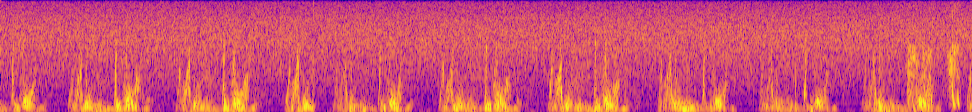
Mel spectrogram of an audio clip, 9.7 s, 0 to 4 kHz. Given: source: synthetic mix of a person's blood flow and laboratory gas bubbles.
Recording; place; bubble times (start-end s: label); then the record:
Doppler ultrasound of blood flow; precordium
9.05-9.36 s: bubbles
9.46-9.61 s: bubbles
9.70-9.73 s: bubbles
From the record:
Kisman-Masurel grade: 222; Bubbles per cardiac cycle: several, 3 to 8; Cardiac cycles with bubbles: 10 to 50%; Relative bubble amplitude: moderate (0.250 to 0.450); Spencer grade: 2 (many but less than half of the cardiac periods contain bubble signals, singularly or in groups); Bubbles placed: only in the low amplitude regions of the cardiac cycle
